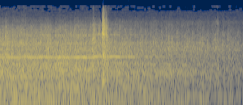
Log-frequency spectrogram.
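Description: Light truck's engine running as it pulls up and comes to a stop, the rumble dying away near the end, with a single sharp click about a second in.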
